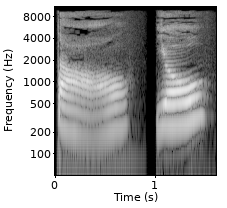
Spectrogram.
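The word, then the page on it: daoyou: dao3you2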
